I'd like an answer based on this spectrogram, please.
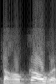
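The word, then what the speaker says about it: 祷告: 그러나 이걸 중국 발음으로 한다면 따오까오가 됩니다. 따오까오.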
